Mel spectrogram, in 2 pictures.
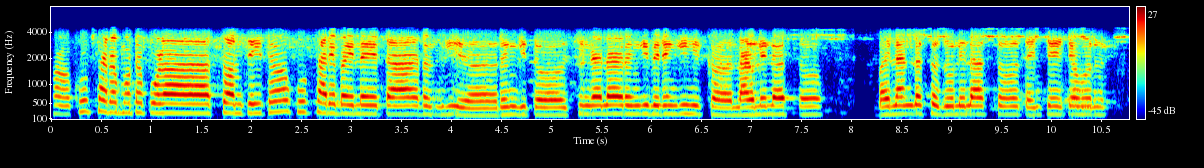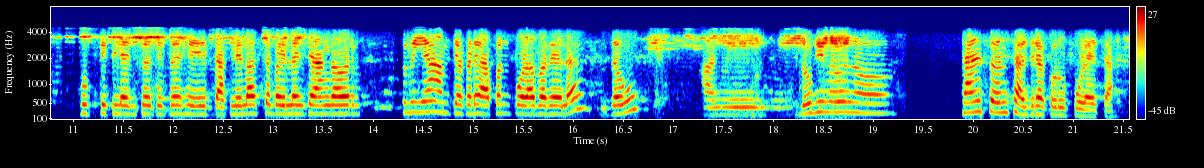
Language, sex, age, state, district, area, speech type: Marathi, female, 45-60, Maharashtra, Buldhana, rural, conversation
